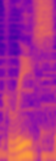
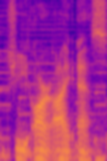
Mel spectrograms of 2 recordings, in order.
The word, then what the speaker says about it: Gris: There is Best Art Direction, which has nominated Control, Death Stranding, Gris, G-R-I-S, or Gris, depending on how you say it, Sayonara Wild Hearts, Sekiro, and The Legend of Zelda Link's Awakening.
